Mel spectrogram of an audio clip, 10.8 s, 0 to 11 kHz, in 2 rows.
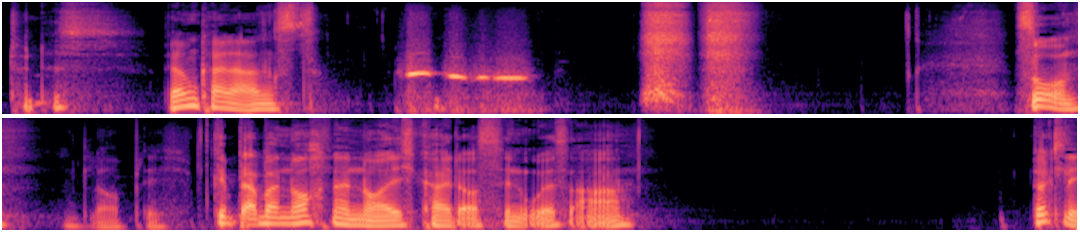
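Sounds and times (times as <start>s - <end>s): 
speech: 0.2s - 1.6s, 5.1s - 8.6s, 10.5s - 10.7s
person whistling a short three-note phrase: 2.0s - 2.7s
breathy hissing puffs of air: 3.2s - 3.8s.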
